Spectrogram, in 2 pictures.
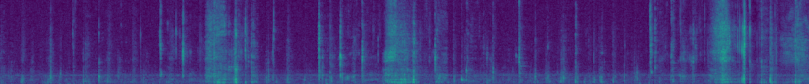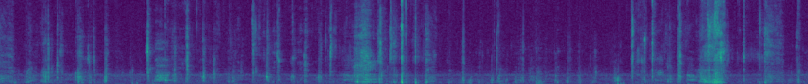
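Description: Close-miked chewing and biting of meat off a bone: wet mouth clicks and smacks throughout, with louder bursts of biting every few seconds.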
